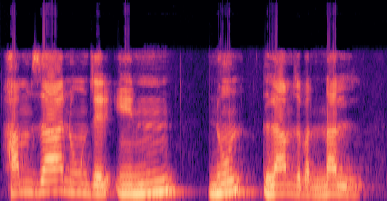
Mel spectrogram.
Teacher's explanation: حمزہ کو نون سے ملائیں گے، نون کے اوپر شد ہے، غنہ کریں گے ایک الف کی مقدار۔ کیسے؟ حمزہ نون زیر ان، نون لام زبر نل، نون کو جب لام سے ملائیں گے تو بیچ میں الف اور لام کو چھوڑ دیں گے، نون کو جس لام کے اوپر شد ہے اس کے ساتھ کنیکٹ کیا جائے گا۔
